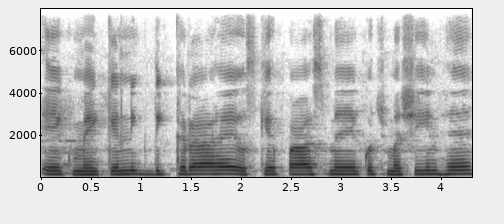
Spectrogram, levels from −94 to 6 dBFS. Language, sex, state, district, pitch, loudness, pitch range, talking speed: Hindi, male, Uttar Pradesh, Jyotiba Phule Nagar, 155 Hz, -15 LUFS, 155-165 Hz, 155 wpm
